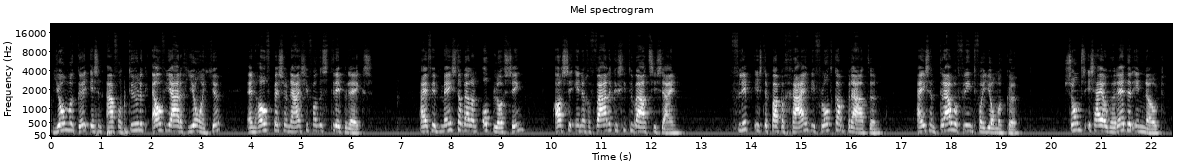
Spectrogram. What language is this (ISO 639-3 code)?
nld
